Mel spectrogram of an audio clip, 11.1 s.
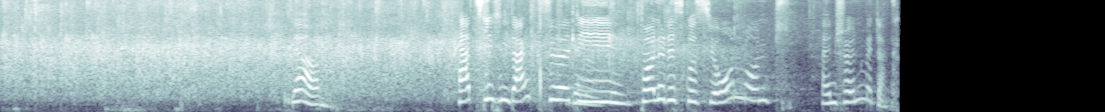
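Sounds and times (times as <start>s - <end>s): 
warm audience applause for a panelist: 0.0s - 7.7s
speech: 2.9s - 3.5s, 4.6s - 9.0s.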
